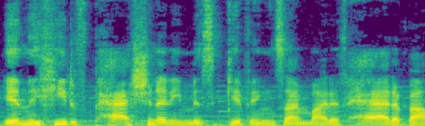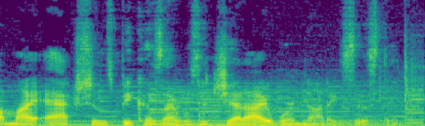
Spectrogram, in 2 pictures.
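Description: A woman's voice: very deep voice, brisk, over music. A woman acting as an intense, passionate Jedi knight, narrating her own story in a confessional, introspective audio drama style. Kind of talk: first-person audio drama narration with dialogue.

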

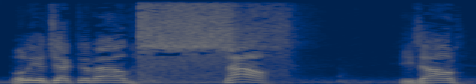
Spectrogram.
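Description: A man's voice: high voice, unhurried. A man narrating and playing the wry, commanding lead of a 1950s science fiction radio drama. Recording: noisy 1950s radio broadcast.

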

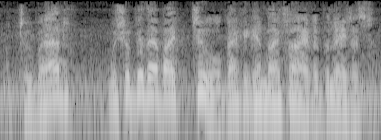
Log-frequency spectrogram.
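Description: An actor playing a breezy senior intelligence chief in a 1970s radio drama, brisk, assured and patronising in an avuncular way. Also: male voice, mid-range voice, animated, natural voice. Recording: muffled, noisy old radio recording.

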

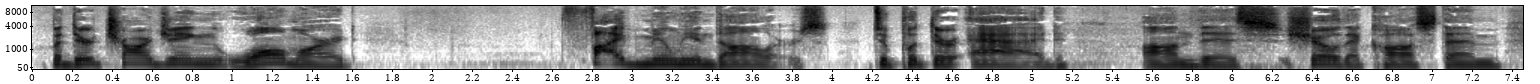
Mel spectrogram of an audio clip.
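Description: A man, a guest film critic talking and explaining in a casual podcast chat, animated and quick to laugh. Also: a little high, dry recording. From United States.

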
